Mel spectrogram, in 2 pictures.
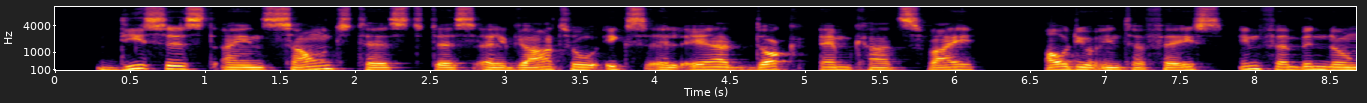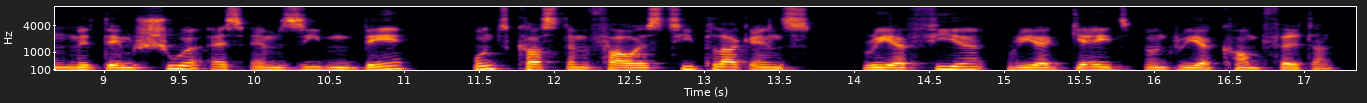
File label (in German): Elgato XLR DOCK MK.2 SHURE SM7B VST Plugins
